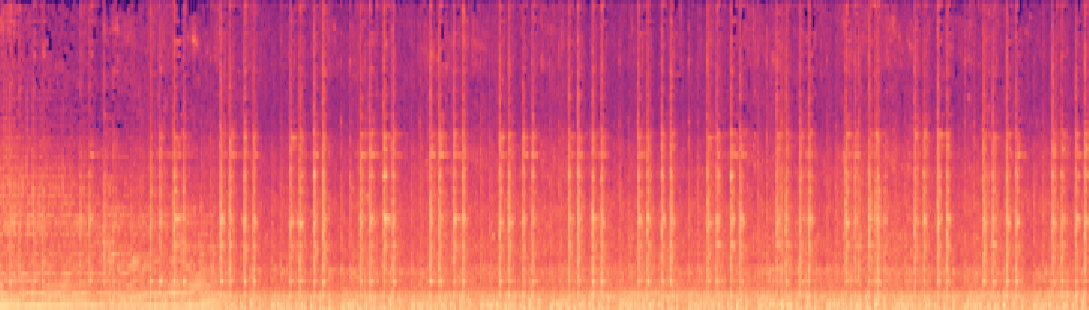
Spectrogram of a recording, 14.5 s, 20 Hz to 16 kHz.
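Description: Passenger train coaches rolling past at speed: a constant loud rumble with a rapid clatter of wheels over the rail joints. The WAP-4 electric locomotive's horn sounds one long steady note at first, stopping about three seconds in.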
